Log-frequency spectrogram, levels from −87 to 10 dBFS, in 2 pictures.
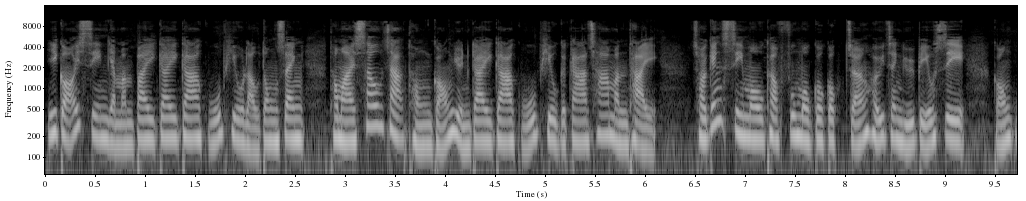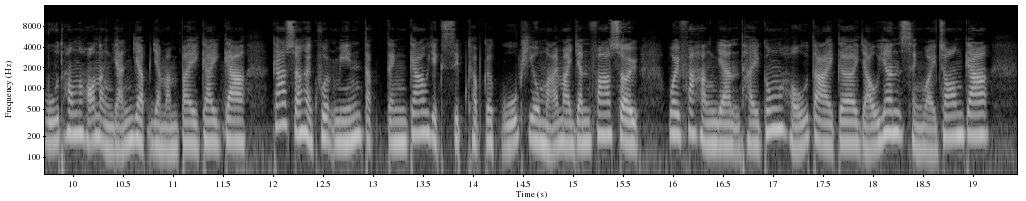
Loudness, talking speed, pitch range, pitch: -24 LUFS, 280 characters per minute, 160-200 Hz, 175 Hz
